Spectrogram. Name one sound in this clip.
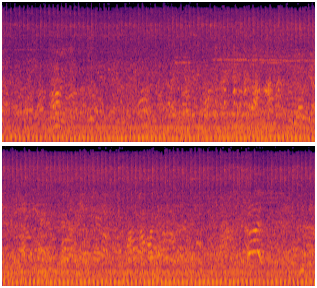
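Men and women in a crowd shout and cheer now and then.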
